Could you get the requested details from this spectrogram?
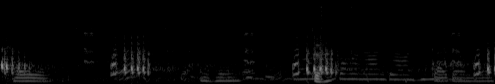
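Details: Sandhill cranes in a field near Rio Grande Nature Center State Park, Albuquerque, New Mexico, 18 November 2012, calling between groups: loud rolling, rattling trumpet calls in repeated bursts every one to two seconds, several birds overlapping.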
